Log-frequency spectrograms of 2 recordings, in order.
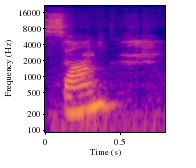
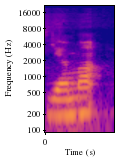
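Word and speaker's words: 山: And some examples include the character for mountain, where the onyomi is sang, and kuyomi is yama.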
